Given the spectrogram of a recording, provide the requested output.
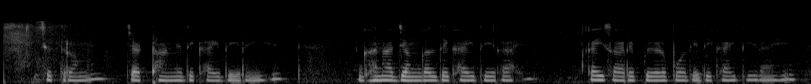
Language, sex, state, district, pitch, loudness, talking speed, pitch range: Hindi, female, Bihar, Purnia, 190 Hz, -36 LUFS, 150 wpm, 185-200 Hz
